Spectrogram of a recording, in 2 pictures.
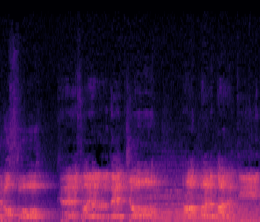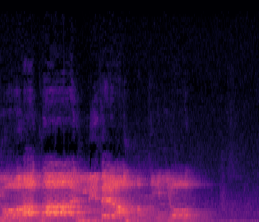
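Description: Operatic singing with orchestral accompaniment: several classically trained voices with vibrato over a held low note, dying away near the end.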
